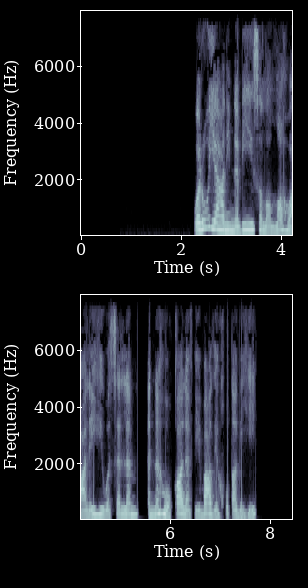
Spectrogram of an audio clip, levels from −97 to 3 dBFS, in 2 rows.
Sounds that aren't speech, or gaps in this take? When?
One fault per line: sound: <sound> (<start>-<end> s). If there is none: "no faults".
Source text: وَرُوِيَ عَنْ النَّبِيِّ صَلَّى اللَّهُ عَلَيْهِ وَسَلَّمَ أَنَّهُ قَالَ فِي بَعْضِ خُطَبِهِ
no faults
